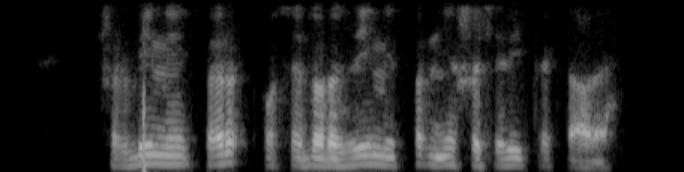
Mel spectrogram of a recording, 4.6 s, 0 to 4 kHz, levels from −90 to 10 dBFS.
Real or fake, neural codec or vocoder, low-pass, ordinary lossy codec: real; none; 3.6 kHz; Opus, 16 kbps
